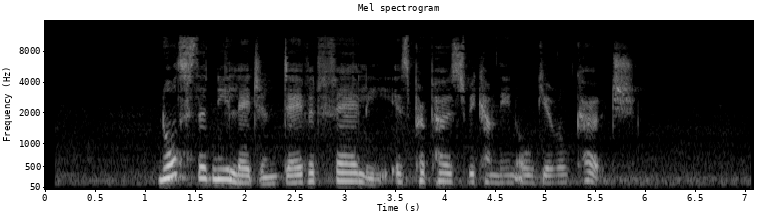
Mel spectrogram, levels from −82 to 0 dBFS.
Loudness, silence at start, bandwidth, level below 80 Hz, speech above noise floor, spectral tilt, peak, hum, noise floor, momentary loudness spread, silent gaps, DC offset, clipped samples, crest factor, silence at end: -30 LUFS; 1.15 s; 11.5 kHz; -74 dBFS; 29 dB; -5 dB/octave; -10 dBFS; none; -58 dBFS; 13 LU; none; under 0.1%; under 0.1%; 20 dB; 1.2 s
